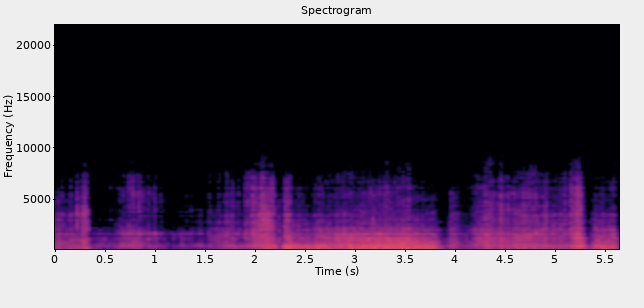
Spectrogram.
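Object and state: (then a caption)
Wooden tabletop scratched. Short nails and fingertips scratch across a solid, dark wooden tabletop beside a fabric heart coaster. The result is a dry, continuous rasping scrape, centred in the midrange with a bright edge, that swells and dips as the strokes change pace.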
